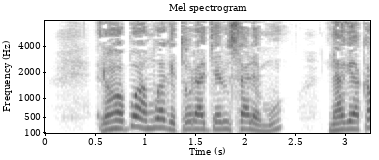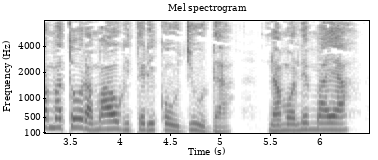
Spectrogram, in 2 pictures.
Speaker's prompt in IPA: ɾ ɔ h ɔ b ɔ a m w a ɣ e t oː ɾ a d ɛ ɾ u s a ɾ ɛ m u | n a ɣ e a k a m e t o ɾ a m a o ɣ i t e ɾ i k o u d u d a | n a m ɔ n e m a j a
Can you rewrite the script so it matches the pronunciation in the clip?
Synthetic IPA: ɾ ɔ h ɔ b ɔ a m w a ɣ e t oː ɾ a d͡ʒ ɛ ɾ u s a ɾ ɛ m u | n a ɣ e a k a m a t o ɾ a m a o ɣ i t e ɾ i k o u d͡ʒ u d a | n a m ɔ n e m a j a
